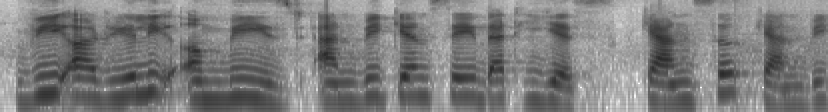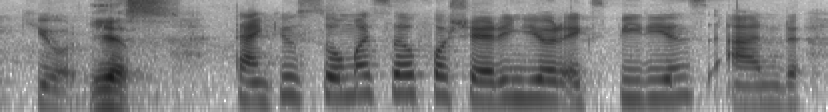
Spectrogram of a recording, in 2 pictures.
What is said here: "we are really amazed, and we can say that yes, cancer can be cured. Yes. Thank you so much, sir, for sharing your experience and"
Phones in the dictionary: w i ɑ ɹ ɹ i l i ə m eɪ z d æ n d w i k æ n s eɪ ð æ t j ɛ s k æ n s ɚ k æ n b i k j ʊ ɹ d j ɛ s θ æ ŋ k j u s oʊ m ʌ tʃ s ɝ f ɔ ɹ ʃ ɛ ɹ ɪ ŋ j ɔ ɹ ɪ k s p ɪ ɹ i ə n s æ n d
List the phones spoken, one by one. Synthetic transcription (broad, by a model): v i ɑ ɹ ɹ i l i ə m eɪ z d æ n d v i k æ n s eɪ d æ t j ɛ s k æ n s ɚ k æ n b i k j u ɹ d j ɛ s t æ ŋ k j u s oʊ m ʌ tʃ s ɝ f ɔ ɹ ʃ ɛ ɹ ɪ ŋ j ɔ ɹ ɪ k s p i ɹ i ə n s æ n d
